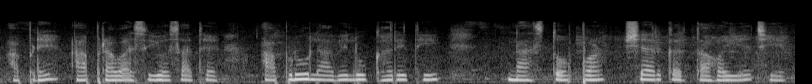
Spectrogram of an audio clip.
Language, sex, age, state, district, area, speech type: Gujarati, female, 30-45, Gujarat, Valsad, urban, spontaneous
